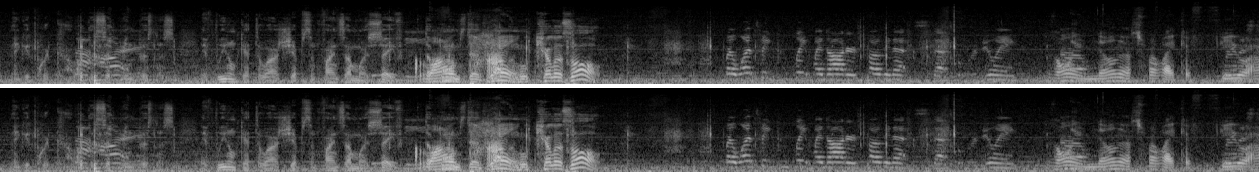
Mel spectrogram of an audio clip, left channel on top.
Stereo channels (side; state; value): both; normal; correlation 0.85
